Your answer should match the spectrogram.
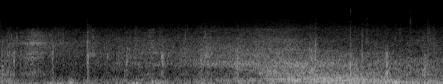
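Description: Wind buffeting a body-worn action camera's microphone while running, with a car on the road growing louder in the second half as it approaches and passes.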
